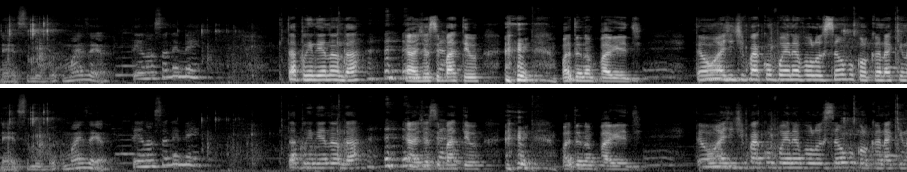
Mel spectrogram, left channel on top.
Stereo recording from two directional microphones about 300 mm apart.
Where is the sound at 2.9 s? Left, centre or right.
Left.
